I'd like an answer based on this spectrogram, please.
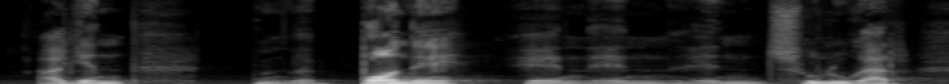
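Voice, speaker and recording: The man's voice is dark and mellow, somewhat breathy. His recording is very clean against a silent background. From Mexico City. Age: 60s. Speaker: entrepreneur. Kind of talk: interview conversation. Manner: halting, many fillers.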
